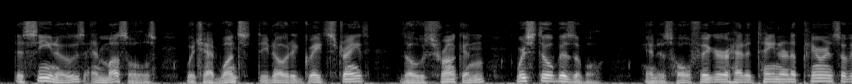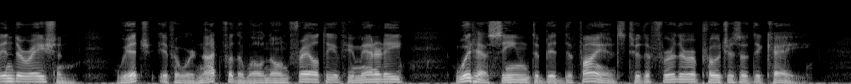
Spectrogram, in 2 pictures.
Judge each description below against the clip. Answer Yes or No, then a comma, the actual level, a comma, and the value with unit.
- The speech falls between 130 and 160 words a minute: No, average, 175 wpm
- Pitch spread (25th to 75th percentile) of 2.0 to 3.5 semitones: No, wide, 5.6 semitones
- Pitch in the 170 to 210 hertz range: No, low, 105 Hz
